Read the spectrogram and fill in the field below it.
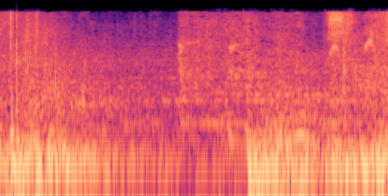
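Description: Confringo spell explosion in a Hogwarts video game, heavy booming blasts with a loud burst at the start, a quieter stretch, then a second strong boom and crackling, with no voices over it.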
